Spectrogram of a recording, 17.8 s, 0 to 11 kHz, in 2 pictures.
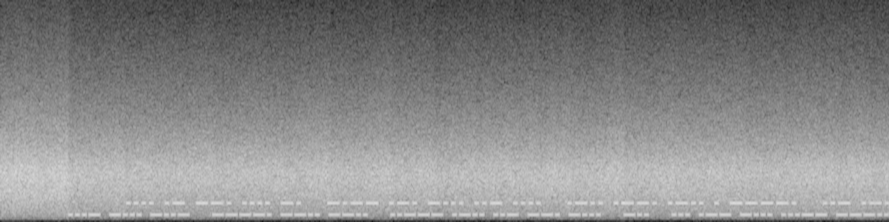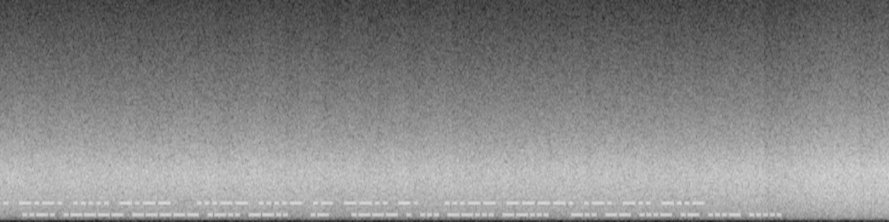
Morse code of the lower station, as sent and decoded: ...- -... -..- / ----. --.. --.. / ..--- .-.. ..- --. -... / -.. / ... .-- -... ...-- ---.. / ..-. .---- ----- .-.. --.. / .- / .--- . ... --... --... / -.. -- ...- .- ...- .....
VBX 9ZZ 2LUGB D SWB38 F10LZ A JES77 DMVAV5

